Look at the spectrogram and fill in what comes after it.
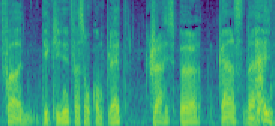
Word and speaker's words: CRISPR-Cas9: avec l'accent ou la prononciation anglaise, puisque de toute façon c'est l'acronyme d'un mot anglais, c'est CRISPR-Cas9,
